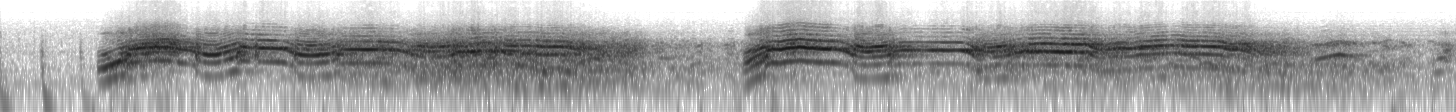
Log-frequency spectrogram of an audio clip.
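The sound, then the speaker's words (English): A man lets out a Tarzan-style jungle yell: two long, loud, warbling vocal bursts with a brief pause between them, with no other talking. “beat your chest and give the Tarzan yell.”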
